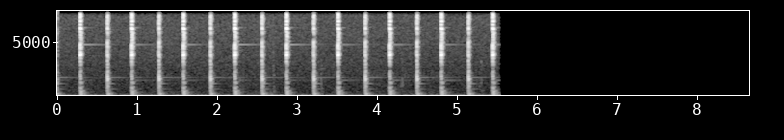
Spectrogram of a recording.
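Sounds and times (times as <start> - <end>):
car interior indicators operating: 0.0 - 5.6.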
